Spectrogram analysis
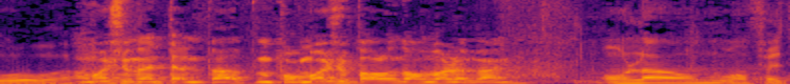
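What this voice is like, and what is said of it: Southern French accent. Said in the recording (French): “Moi, je suis fière de mon accent. ... On est dans le sud. On parle du sud.”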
